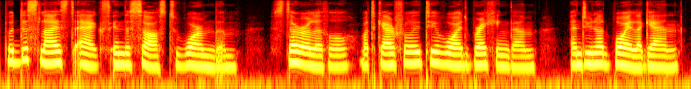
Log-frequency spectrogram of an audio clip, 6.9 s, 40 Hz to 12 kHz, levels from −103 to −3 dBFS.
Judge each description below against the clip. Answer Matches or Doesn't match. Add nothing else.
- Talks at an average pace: Doesn't match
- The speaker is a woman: Matches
